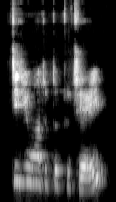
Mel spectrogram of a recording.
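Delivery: question tune climbing up on Jane. French lesson on english question intonation, rising pitch on final jane. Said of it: "L'intonation est ascendante vers la fin".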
